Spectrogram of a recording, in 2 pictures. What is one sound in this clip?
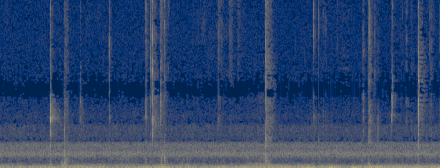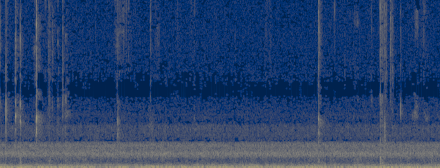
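Small soap flakes crackle and snap as they break off.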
